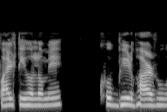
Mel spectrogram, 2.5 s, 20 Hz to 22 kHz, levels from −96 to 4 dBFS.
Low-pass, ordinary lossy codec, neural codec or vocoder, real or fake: none; none; none; real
